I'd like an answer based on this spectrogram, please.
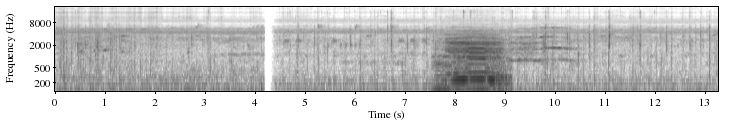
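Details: Cattle on an evening herd at sunset; after a quiet stretch of faint rural background and a brief dropout, a single loud, sustained moo with a full ladder of harmonics lasts over a second, then fades to soft ambience.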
